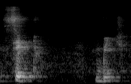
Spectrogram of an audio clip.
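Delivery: सिट and बीच both with a quick short i; short vowel. Shown as a demonstration. Teacher recapping short sound for students, short vowels in सिट, बीच. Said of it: "हमें ज़्यादा sound देने की ज़रूरत नहीं पड़े".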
